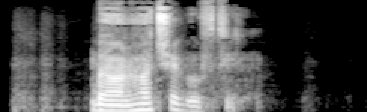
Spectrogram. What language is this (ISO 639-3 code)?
fas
